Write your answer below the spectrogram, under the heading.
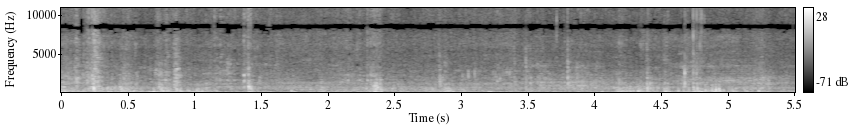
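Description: Jeep Wrangler's engine running at low revs under load as it crawls over rocks, with the tyres crunching on rock and several short knocks along the way.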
